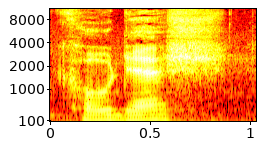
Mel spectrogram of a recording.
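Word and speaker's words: kodesh (קודש): Strong's dictionary defines the Hebrew word for holy as, I just pronounce it, kodesh.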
